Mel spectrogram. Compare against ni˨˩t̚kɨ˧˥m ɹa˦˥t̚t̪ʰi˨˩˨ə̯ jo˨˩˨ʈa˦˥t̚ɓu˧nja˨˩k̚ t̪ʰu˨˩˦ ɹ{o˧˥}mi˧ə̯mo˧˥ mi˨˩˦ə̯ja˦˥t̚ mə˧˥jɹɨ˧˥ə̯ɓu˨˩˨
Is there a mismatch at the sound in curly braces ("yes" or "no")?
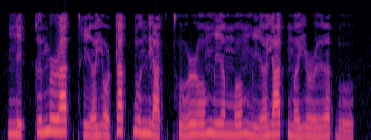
no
